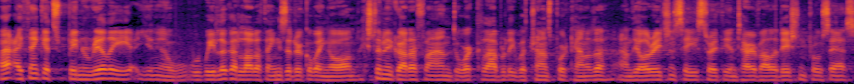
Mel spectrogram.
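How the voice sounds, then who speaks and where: Speaking at a very fast pace with hardly any pauses, a man with a Northern Irish accent keeps a medium pitch and a monotone, flat intonation. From Northern Ireland. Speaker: aerospace engineer, award recipient. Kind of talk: award acceptance speech.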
